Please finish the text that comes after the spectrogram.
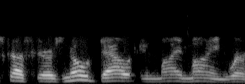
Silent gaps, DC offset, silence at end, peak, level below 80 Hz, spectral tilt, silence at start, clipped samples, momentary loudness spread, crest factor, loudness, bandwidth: none; under 0.1%; 0 s; -8 dBFS; -78 dBFS; -8.5 dB/octave; 0 s; under 0.1%; 11 LU; 16 dB; -25 LUFS; 3.9 kHz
